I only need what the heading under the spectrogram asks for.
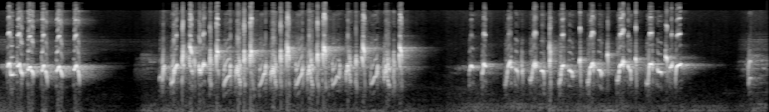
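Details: Provocative uplik tarung fighting call of a yellow-vented bulbul. Three bursts of quick, jerky chirping, the middle one longest and busiest, with short silences between phrases.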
